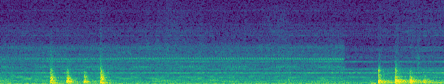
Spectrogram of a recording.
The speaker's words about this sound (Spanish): Ella había tocado a la puerta.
